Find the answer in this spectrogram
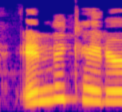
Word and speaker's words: indicator: Indicator in this case is, of course, a noun, and it's pronounced indicator. Stress goes right there.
